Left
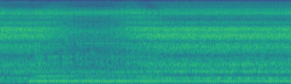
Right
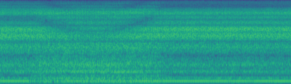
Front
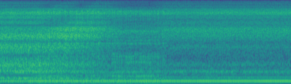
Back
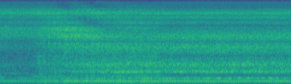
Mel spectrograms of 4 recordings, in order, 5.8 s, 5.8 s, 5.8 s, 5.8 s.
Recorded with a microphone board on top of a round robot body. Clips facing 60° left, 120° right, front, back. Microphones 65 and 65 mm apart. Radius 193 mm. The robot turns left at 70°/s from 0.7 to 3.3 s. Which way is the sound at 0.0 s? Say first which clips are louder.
Right 1 dB, front 9 dB; 40° right.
